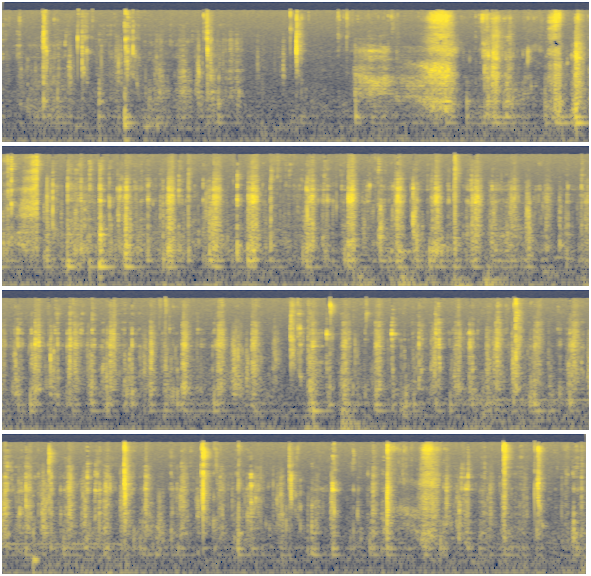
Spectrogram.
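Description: Close-miked chewing of spicy napa cabbage kimchi: a steady run of wet crunching with many small crisp clicks.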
